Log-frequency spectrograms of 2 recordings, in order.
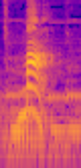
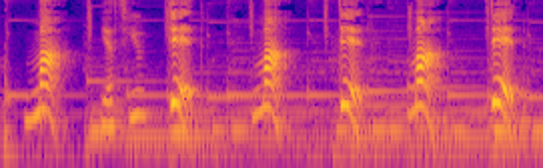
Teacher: this tone goes straight down quickly like an exclamation or someone who is very angry which is why i went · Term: fourth tone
